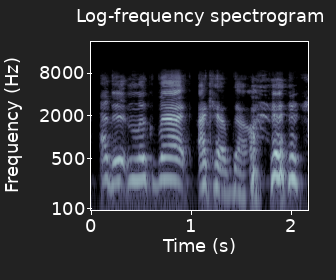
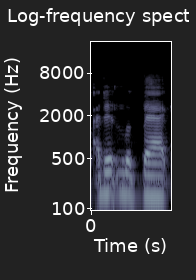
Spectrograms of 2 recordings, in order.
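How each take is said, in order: First: Emphatic declaration. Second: Said in the usual way. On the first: Real, not acted. Punchline retelling her quick exit.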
